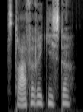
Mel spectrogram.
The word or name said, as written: strafferegister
